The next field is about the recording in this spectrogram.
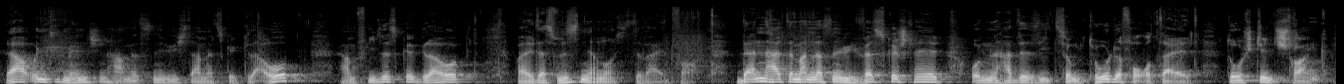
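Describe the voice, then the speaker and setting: A man with a low, mellow voice leads an informal museum tour. He narrates in a folksy way, putting questions and answering them himself. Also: expressive, a little slow. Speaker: museum guide. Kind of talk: informal guided tour storytelling. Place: inside a museum.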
